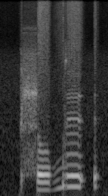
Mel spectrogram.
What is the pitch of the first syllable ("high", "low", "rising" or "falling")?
low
